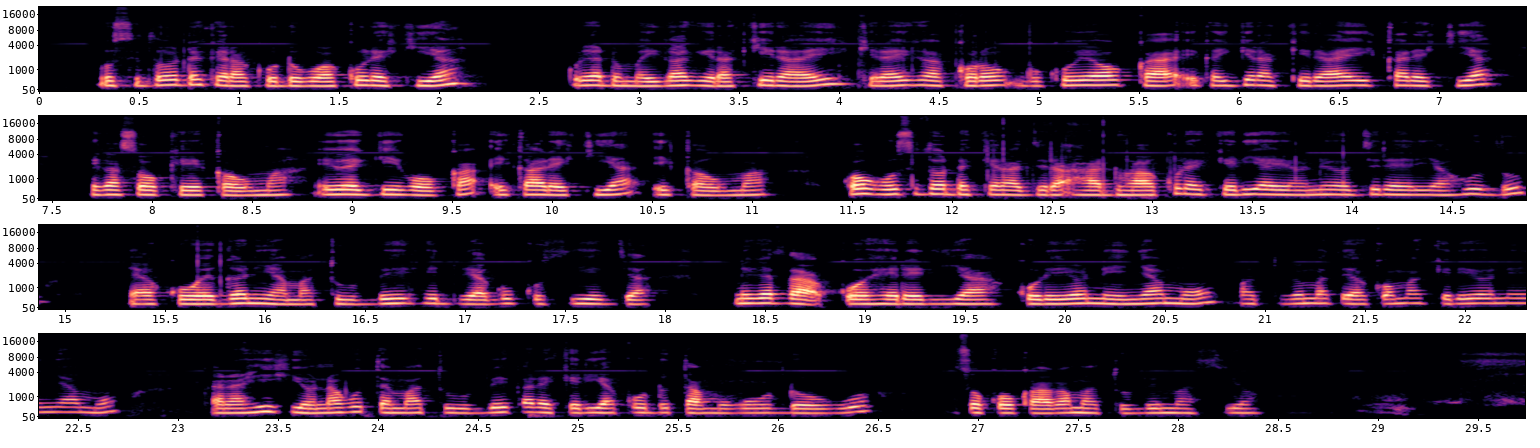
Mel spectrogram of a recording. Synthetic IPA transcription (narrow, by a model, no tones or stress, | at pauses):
ɣosiðɔdɛkɛɾakoːdoɣwakoɾɛkia | koɾeadomaiɣaɣeɾakeɾaekeɾaeɣakɔɾɔɡokojɔkaḛkaiɣeɾakeɾaeːkaɾɛkia | eɣasɔkɛɛkaumaḛjɔɛɡeɣɔkaʔekaɾɛkiaekaoma | kɔɣoɣosiðɔdɛkɛɾad͡ʑeɾaɦandoɦakoɾɛkɛɾiaejɔnejɔd͡ʑeɾaeɾejaɦoðu | jakowɛɡaniamatubeɦendeɾeaɡokosied͡ʑa | neɣɛðakwɛɦɛɾɛɾiakoɾejɔneɲamomatubemaseakɔmakeɾejɔneɲamo | kanaɦihiɔnaɣotɛmatubekaɾɛkɛɾiakodotamoɣoːdɔːɣwɔ | asɔkɔkaɣamatubemasiɔ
